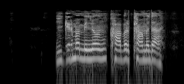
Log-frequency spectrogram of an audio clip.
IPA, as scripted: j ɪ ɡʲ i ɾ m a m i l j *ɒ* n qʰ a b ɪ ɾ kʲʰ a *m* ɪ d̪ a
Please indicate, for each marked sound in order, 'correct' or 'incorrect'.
incorrect: o, correct

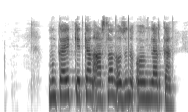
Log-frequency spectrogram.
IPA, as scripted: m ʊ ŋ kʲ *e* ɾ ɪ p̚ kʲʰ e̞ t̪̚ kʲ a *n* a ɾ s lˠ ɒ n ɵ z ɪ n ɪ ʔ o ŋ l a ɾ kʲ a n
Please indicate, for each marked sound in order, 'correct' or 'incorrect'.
incorrect: a, correct

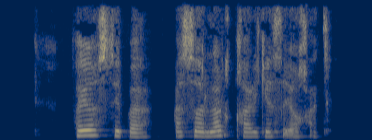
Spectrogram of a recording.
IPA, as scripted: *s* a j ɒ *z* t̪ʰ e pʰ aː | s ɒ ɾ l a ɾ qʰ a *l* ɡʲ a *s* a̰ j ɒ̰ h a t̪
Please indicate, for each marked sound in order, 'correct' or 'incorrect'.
incorrect: f, incorrect: s, incorrect: ɾ, correct

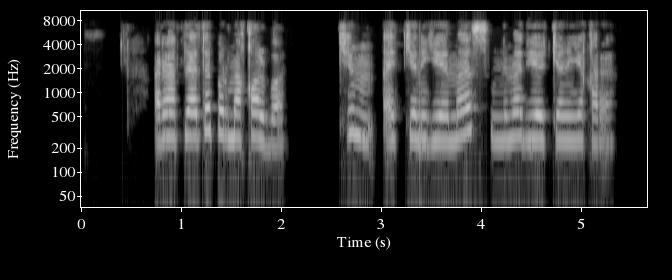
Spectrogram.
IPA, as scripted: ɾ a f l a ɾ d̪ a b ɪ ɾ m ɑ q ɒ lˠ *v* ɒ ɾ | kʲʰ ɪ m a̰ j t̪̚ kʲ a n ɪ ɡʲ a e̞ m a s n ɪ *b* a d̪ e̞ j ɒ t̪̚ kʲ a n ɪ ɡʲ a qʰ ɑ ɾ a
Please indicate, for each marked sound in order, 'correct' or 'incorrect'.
incorrect: b, incorrect: m

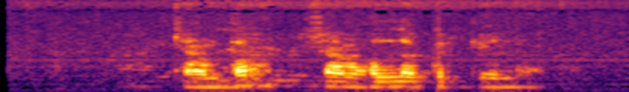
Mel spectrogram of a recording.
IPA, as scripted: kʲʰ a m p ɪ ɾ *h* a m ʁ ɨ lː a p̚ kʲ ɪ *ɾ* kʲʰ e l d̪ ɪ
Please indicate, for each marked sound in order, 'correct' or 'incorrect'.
incorrect: ʃ, correct

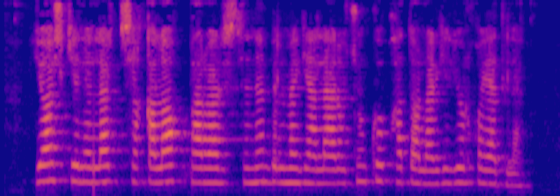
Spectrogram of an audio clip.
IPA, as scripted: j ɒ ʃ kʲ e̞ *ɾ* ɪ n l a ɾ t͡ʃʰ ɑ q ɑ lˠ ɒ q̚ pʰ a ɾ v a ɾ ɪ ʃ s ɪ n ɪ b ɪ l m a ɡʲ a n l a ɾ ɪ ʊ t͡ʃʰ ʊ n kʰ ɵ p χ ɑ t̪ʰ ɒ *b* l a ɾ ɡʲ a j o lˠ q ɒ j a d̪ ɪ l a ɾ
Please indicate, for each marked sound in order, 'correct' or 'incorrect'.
incorrect: l, incorrect: none

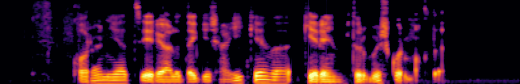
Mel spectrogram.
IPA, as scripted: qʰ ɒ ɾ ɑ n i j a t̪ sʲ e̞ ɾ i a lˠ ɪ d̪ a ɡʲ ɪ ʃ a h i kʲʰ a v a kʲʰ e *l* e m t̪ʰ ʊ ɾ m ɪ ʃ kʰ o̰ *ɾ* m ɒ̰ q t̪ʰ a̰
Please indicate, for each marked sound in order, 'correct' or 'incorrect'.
incorrect: ɾ, correct

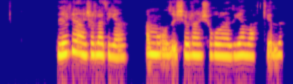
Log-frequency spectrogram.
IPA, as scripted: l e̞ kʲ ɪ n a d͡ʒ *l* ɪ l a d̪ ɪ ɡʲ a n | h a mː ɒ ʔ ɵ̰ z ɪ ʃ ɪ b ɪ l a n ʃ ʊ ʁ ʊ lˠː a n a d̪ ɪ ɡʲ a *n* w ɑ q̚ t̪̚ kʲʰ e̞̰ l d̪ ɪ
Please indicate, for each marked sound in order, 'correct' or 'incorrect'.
incorrect: ɾ, correct

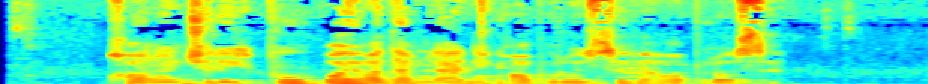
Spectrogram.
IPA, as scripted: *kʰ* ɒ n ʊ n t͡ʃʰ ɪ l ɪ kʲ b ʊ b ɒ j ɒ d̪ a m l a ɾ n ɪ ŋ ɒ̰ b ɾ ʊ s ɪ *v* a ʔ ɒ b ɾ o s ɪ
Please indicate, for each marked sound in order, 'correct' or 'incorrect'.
incorrect: qʰ, correct

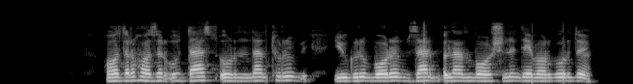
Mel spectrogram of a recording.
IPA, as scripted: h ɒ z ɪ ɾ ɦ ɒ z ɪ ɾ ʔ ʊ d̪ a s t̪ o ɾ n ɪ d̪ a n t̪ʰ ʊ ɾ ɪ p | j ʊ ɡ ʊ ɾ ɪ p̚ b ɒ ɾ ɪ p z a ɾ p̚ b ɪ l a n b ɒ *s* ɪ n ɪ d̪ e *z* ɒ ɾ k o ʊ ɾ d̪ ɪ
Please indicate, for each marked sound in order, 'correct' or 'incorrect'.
incorrect: ʃ, incorrect: v

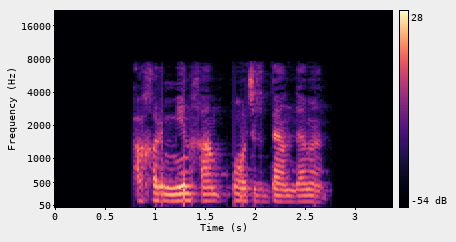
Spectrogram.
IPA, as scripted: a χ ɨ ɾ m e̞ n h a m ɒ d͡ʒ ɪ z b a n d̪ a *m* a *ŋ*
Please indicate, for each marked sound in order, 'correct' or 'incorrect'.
correct, incorrect: n

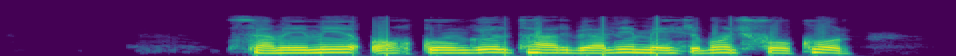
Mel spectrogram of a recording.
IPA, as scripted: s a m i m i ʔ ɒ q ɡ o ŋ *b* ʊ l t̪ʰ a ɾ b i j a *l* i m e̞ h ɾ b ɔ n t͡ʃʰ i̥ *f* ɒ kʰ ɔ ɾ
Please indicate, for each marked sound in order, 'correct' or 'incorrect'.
incorrect: ɡ, correct, correct

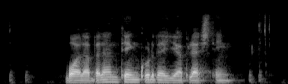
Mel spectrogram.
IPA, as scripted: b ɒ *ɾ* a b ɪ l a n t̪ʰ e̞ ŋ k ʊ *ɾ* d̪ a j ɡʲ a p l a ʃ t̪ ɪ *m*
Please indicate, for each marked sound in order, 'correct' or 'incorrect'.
incorrect: l, correct, incorrect: ŋ

